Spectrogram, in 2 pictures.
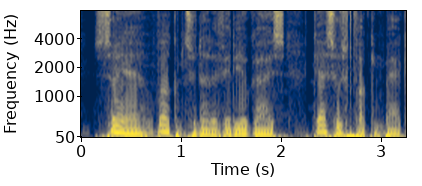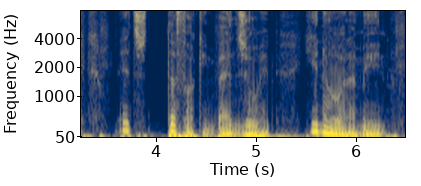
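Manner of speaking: soothing, low, loud voiceover actor voice.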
